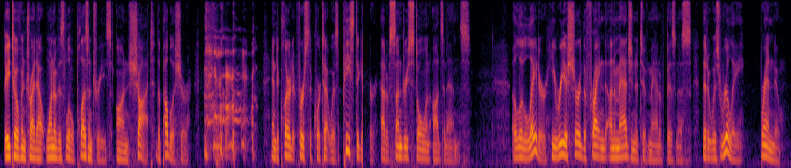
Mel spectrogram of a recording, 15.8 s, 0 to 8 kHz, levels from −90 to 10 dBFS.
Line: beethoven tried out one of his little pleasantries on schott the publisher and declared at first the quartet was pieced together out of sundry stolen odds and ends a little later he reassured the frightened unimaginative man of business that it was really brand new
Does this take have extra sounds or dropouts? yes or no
yes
